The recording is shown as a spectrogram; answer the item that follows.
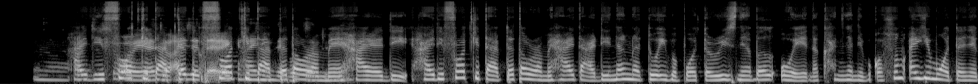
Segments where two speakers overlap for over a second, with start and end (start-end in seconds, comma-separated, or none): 0.7-3.5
